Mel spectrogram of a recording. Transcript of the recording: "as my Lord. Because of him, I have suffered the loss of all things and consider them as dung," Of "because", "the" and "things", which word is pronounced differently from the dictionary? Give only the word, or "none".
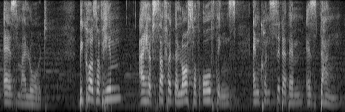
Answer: none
